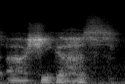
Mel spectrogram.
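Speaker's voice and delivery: usual speaking voice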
